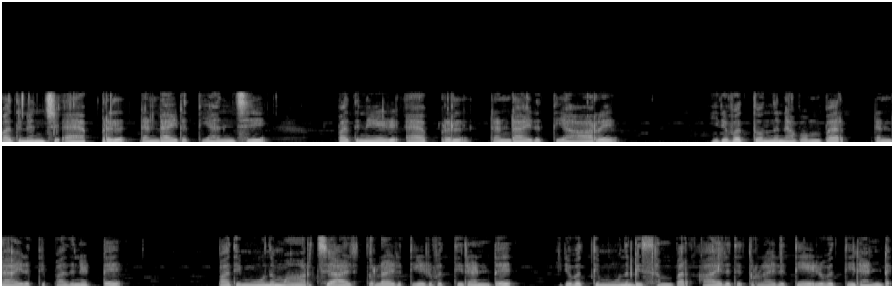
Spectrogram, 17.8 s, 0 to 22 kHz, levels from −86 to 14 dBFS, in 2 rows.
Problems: none marked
